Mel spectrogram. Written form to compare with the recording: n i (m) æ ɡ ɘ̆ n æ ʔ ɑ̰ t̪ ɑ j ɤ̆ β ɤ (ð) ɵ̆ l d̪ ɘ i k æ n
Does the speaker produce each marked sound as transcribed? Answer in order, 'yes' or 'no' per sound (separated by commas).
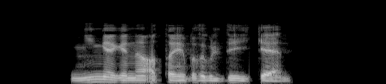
no, yes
